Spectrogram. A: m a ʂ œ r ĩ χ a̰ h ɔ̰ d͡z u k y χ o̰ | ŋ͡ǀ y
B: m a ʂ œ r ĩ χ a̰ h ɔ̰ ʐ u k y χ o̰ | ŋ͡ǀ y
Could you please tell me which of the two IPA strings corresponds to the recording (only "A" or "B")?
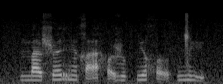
B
